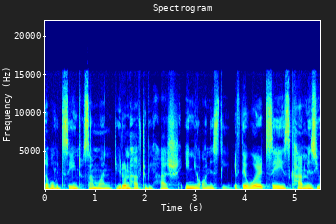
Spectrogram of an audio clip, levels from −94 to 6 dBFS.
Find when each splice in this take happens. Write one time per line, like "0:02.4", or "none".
0:01.3
0:03.6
